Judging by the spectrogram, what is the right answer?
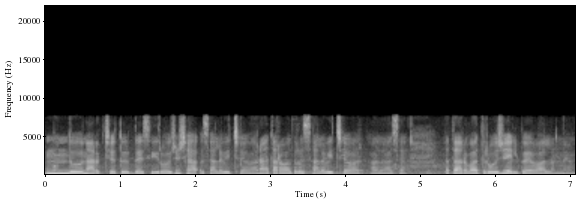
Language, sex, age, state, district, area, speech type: Telugu, female, 30-45, Andhra Pradesh, Palnadu, urban, spontaneous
